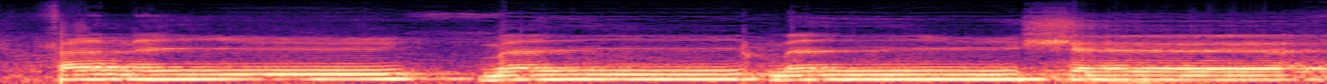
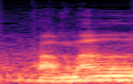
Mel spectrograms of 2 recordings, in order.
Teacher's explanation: Jadi begitu en langsung pindah ke makhrajnya sya.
